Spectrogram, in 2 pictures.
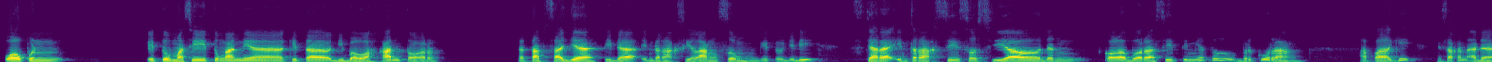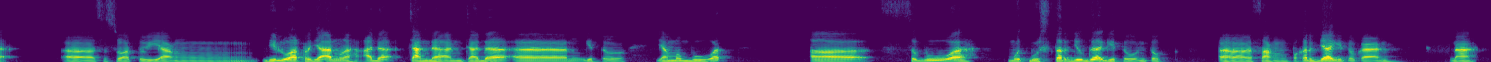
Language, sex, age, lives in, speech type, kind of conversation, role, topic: Indonesian, male, 25-29, Indonesia, conversation, unstructured, none, Apa pendapat Anda tentang bekerja dari rumah dibandingkan bekerja di kantor?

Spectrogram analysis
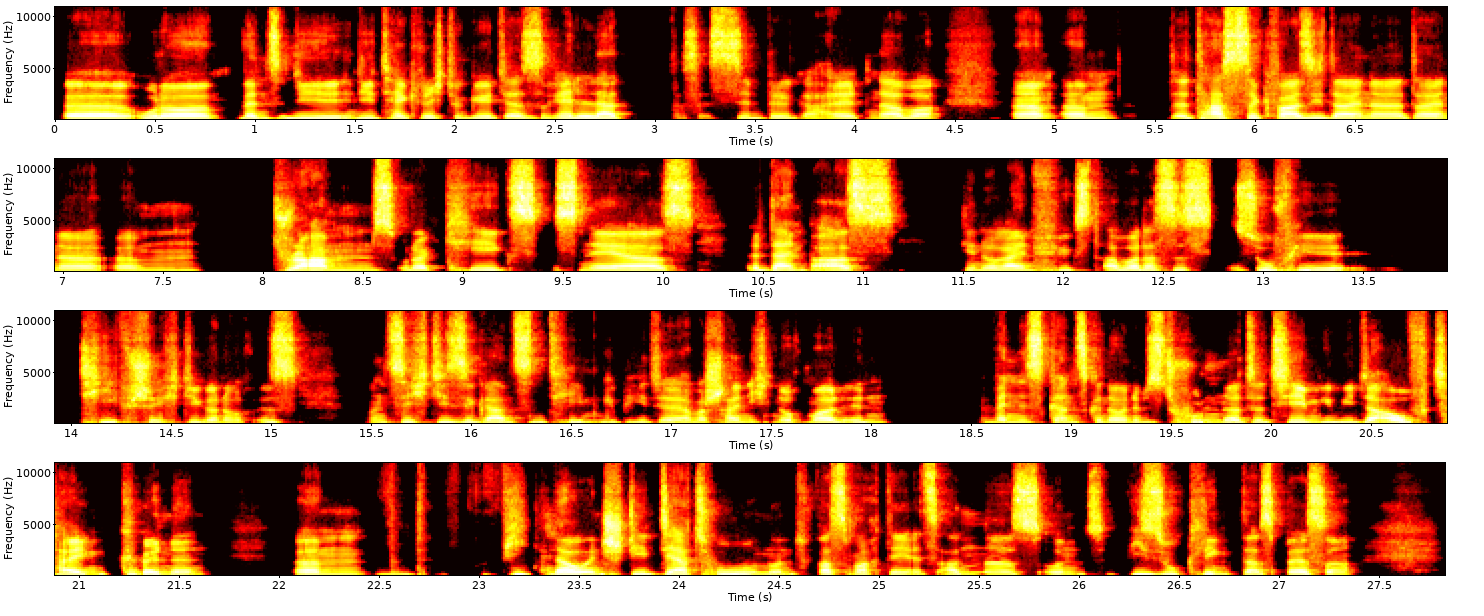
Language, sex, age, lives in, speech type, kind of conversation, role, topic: German, male, 20-24, Germany, conversation, podcast, host, Wie testest du, ob du ein Thema wirklich verstanden hast?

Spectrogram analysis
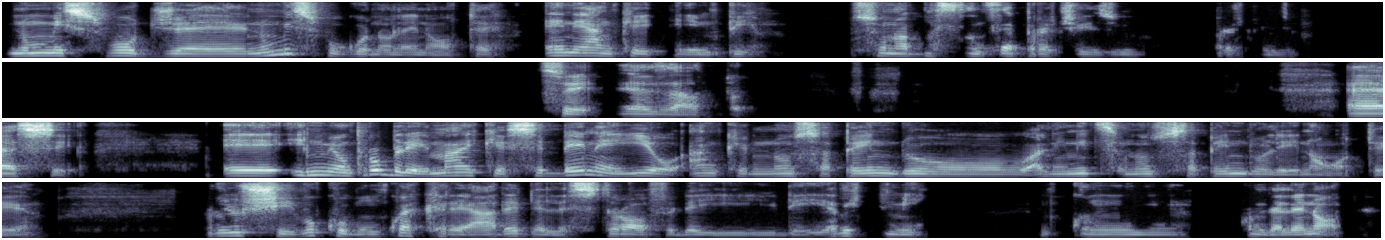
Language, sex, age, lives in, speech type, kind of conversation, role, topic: Italian, male, 25-29, Italy, conversation, unstructured, none, Quale hobby ti ha insegnato qualcosa di importante?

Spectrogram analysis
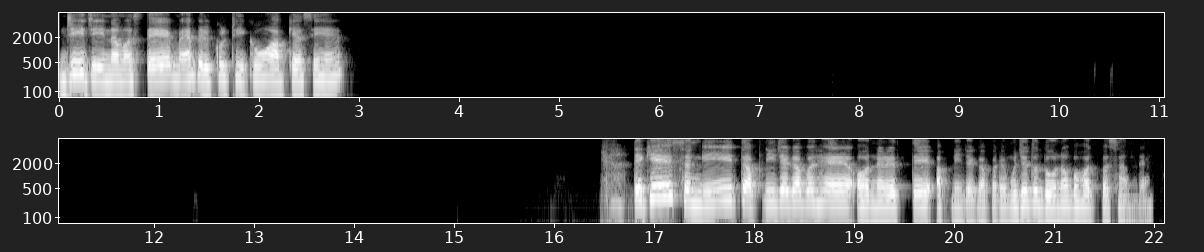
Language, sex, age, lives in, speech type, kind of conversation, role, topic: Hindi, female, 50-54, United States, conversation, unstructured, none, संगीत सुनना और नृत्य करना, इनमें से आपको क्या अधिक आनंद देता है?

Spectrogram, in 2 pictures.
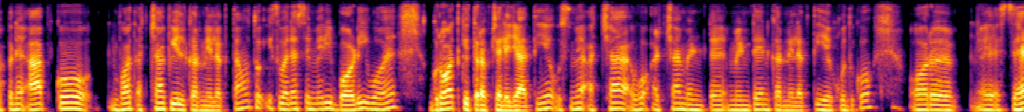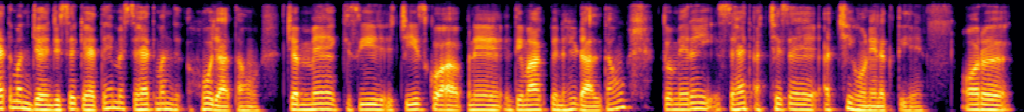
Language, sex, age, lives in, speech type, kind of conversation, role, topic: Hindi, male, 20-24, India, conversation, advice, user, जब कपड़ों का फिट समझना मुश्किल लगे, तो सही आकार कैसे चुनूं?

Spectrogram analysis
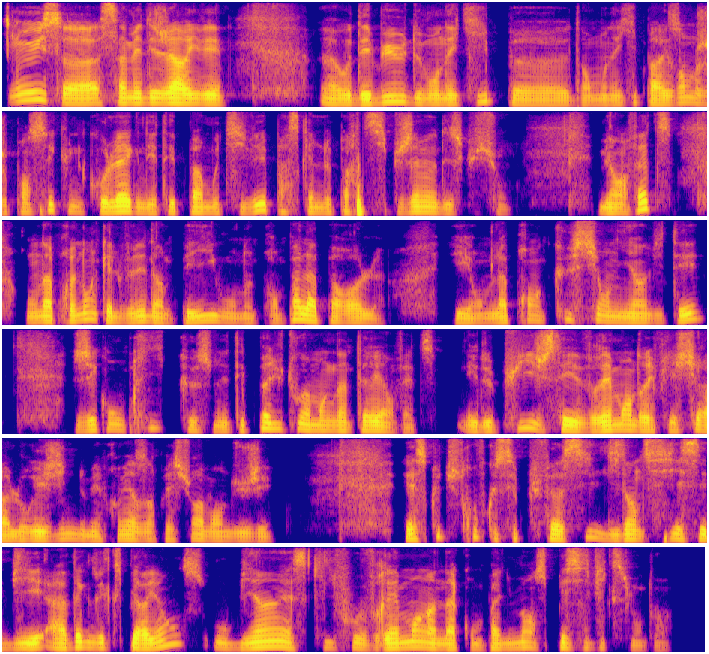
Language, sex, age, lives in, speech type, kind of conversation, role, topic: French, male, 25-29, France, read, expert-assistant, asker, Comment gérer les différences culturelles au sein d’une équipe ?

